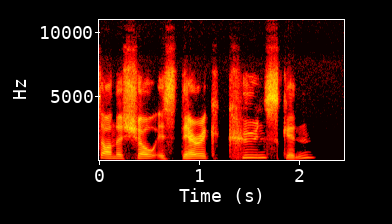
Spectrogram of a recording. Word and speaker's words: Künsken: Our guest on the show is Derek Künsken. English speaking folks probably pronounce it Künsken, but I'm German and he's of German heritage, so I pronounce him with the umlaut.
